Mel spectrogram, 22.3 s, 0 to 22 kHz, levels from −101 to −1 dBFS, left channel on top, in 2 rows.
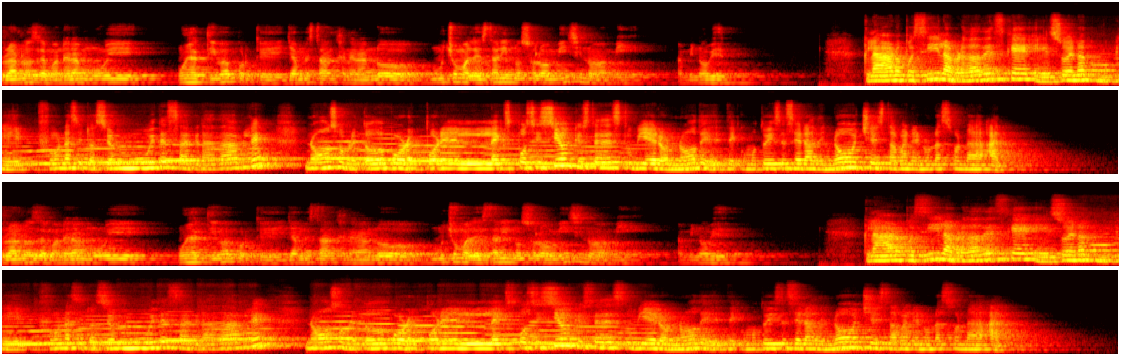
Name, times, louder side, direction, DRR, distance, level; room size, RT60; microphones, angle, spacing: voice 1, 0.0-1.3 1.8-6.3 6.8-7.2, left 1 dB, 50° left, 6 dB, 1.1 m, -36 dB
voice 2, 8.6-21.2, left 2 dB, 75° left, 6 dB, 1.1 m, -29 dB
Wind instrument woodwind instrument, 10.8-13.8 14.3-17.7, left 1 dB, 75° right, 3.4 m, -34 dB
14.0 x 5.6 x 5.2 m, 1.3 s
head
